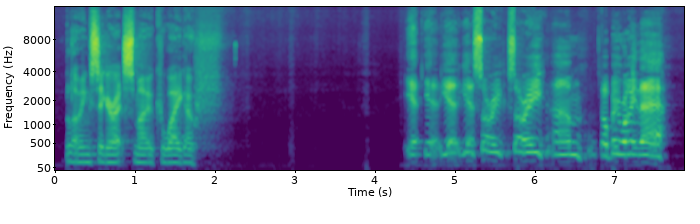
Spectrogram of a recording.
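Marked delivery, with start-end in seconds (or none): 1.6-7.6 put-on elderly lady voice, very high. Narrator voicing an oldish lady coming through the back door, old woman's voice. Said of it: "kind of almost an old woman's voice".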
